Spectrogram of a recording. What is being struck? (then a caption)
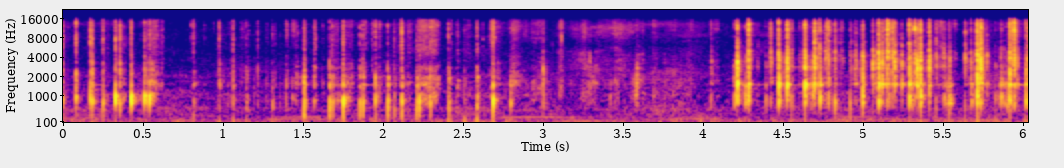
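Plastic game controller. Fingertips tap the back and grips of a red and white hollow plastic Xbox controller and press its buttons. The result is a run of quick, dry, bright plastic clicks and taps with no ring. They grow softer and sparser in the middle, then return in a denser, louder flurry near the end.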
